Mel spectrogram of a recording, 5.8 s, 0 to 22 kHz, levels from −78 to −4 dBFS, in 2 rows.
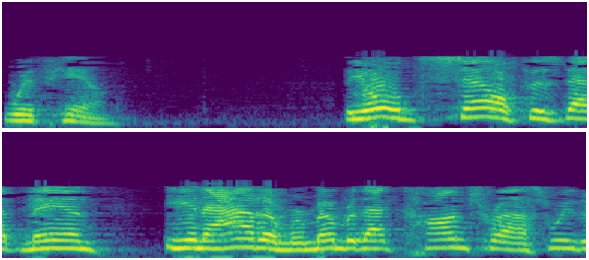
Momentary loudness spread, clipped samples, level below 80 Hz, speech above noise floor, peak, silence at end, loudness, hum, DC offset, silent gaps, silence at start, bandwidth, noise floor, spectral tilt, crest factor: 10 LU; 0.4%; -46 dBFS; 46 dB; 0 dBFS; 0 s; -10 LUFS; none; under 0.1%; none; 0 s; 5.4 kHz; -56 dBFS; -8.5 dB/octave; 10 dB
